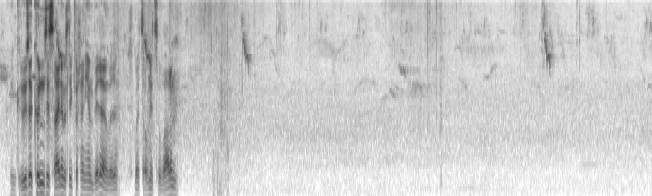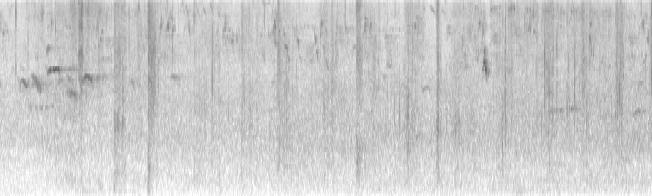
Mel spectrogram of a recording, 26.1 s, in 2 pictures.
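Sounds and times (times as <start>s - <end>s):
faint bird chirps: 6.6s - 26.0s.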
